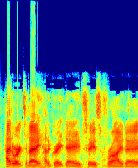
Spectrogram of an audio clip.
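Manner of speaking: ordinary talk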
